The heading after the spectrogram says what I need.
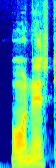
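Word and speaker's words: honest: ऑनेस्ट में भी ओ आ रहा है, यहाँ पर एन।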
